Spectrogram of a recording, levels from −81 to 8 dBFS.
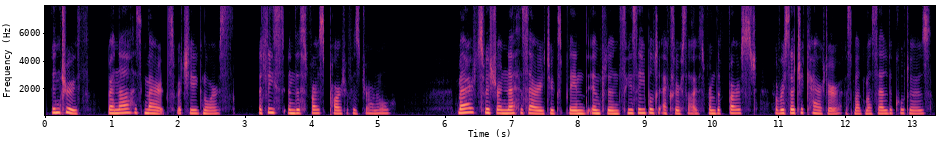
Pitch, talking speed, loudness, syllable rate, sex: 240 Hz, 185 wpm, -19 LUFS, 6.0 syllables/s, female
